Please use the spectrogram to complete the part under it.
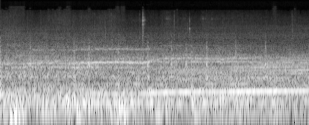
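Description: A Honda Fit's engine drones steadily as the car accelerates around Fuji Speedway, a sustained whirring hum heard from inside with no talk over it.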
